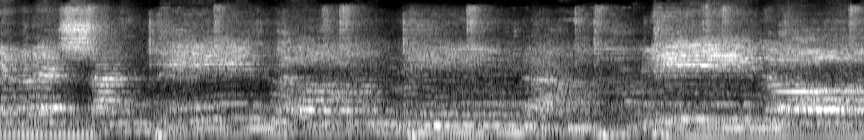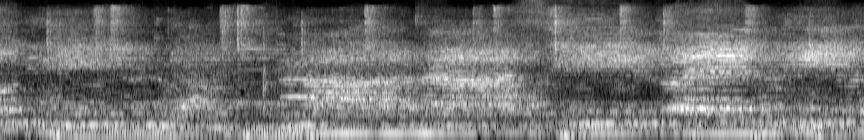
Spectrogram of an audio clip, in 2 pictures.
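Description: A group of young children singing a Christmas song together over accompanying music with a steady bass line.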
